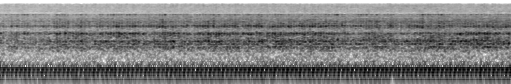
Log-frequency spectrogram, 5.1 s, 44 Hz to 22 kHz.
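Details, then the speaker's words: 2009 Jeep Grand Cherokee 3.7 L at idle; even low growl over the idle, about two pulses a second; water pump shows a lot of play with belt off — worn water pump bearing growl, pump needs replacing. "Ladies and gentlemen, we need a water pump. That's what making that noise."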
